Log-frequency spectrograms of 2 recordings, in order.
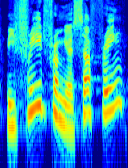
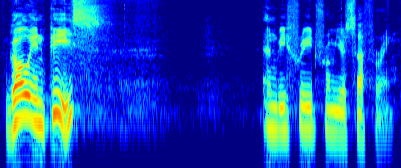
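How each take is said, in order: First: "freed" lifted high with a rising tune; "freed" rises, rest even; stress on freed. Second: Slow blessing. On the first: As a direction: lean on the word freed. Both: Shown as a demonstration. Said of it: "There's two aspects to this".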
